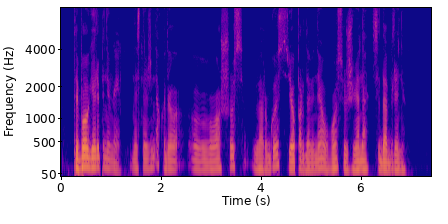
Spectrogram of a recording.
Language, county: Lithuanian, Klaipėda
